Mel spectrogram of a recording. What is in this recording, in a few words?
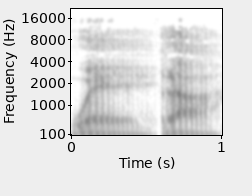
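"wera", concatenated syllables; Affixing experiment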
